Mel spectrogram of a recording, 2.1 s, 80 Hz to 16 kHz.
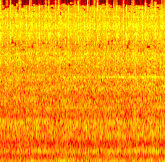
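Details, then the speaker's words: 2012 BMW X5 at idle: hissing, whistling high-pitched screech over an uneven, stumbling idle with misfires. The noise stops when the oil filler cap is removed. Cause is a torn PCV valve diaphragm; the valve cover assembly needs replacing. "it's making a high-pitched screeching noise as you can hear and it's misfiring running very poorly"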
